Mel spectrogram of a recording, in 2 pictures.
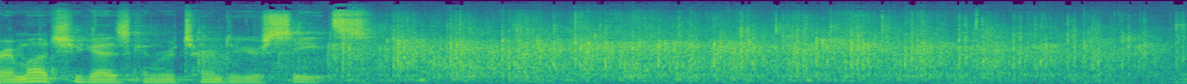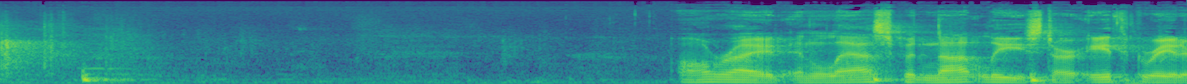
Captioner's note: applause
